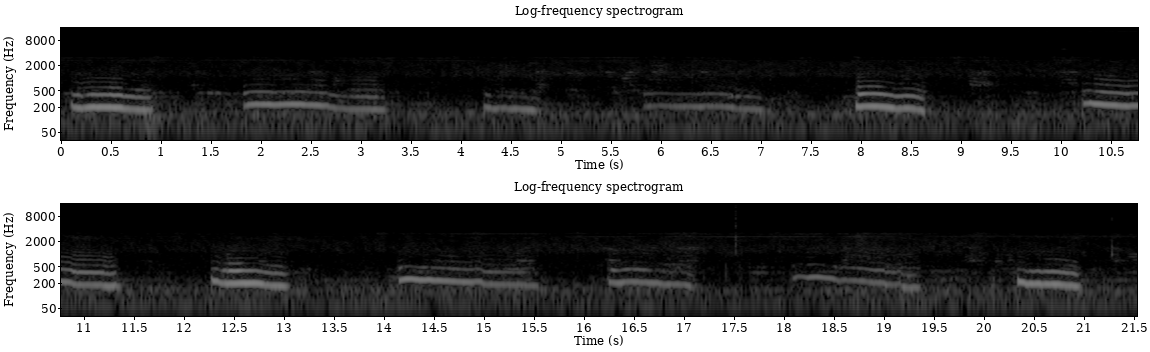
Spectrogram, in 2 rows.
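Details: Sleeping panther snoring: deep, rhythmic, voiced rumbling snores about every two seconds, roughly 29 a minute.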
